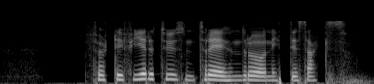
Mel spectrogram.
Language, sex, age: Norwegian, female, 28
